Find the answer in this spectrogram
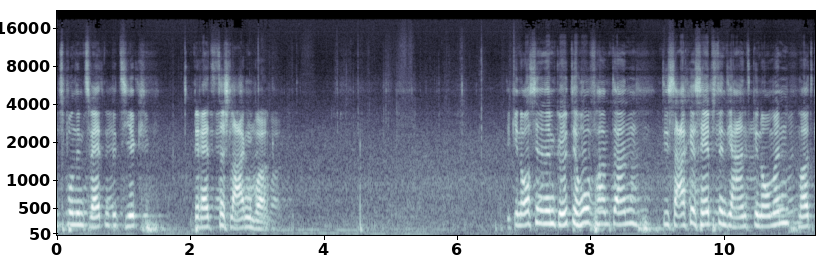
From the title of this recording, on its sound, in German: O-Ton] Februargedenken am 20. 2. 2021 vor dem Goethehof in Wien-Kaisermühlen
